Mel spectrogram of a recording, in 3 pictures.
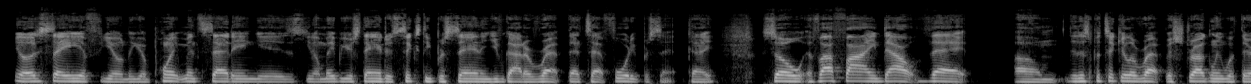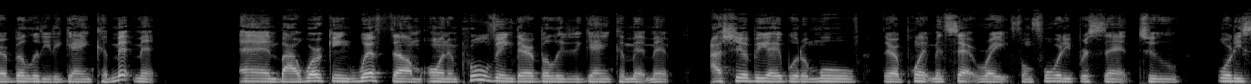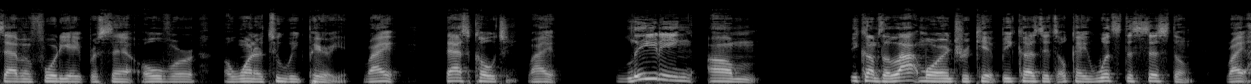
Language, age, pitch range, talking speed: English, 20-39, 125-145 Hz, 155 wpm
